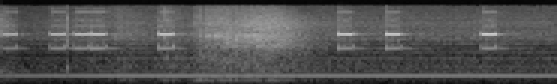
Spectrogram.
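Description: Several short electronic beeps from a Flysky Paladin EV radio transmitter as its touchscreen minus button is tapped repeatedly to step a curve rate down towards zero, over a steady low tone.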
